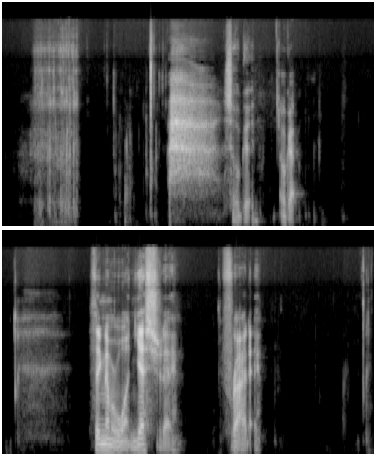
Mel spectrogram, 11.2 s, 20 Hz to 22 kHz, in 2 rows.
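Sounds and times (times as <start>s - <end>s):
slurping a hot morning brew: 0.4s - 2.0s
swallowing: 0.5s - 2.5s
breathy exhale: 2.5s - 3.4s
speech: 3.4s - 4.6s, 7.0s - 8.3s, 8.9s - 9.6s.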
